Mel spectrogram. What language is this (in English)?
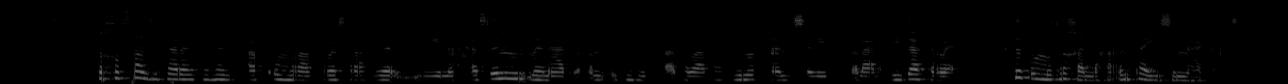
Tigrinya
